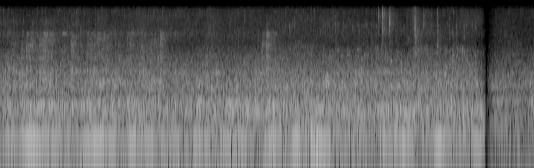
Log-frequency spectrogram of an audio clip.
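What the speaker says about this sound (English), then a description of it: "The water pump cycles water into the other side of the reservoir so that the system is fully flowing." A small water pump circulates water into the far side of a hydroponic bucket reservoir, giving a steady close bubbling, trickling flow with a constant low hum that runs throughout and cuts out briefly near the end.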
